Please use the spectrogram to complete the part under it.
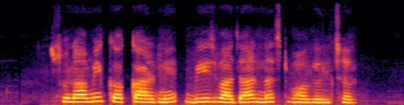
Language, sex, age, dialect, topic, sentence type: Maithili, female, 18-24, Southern/Standard, agriculture, statement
